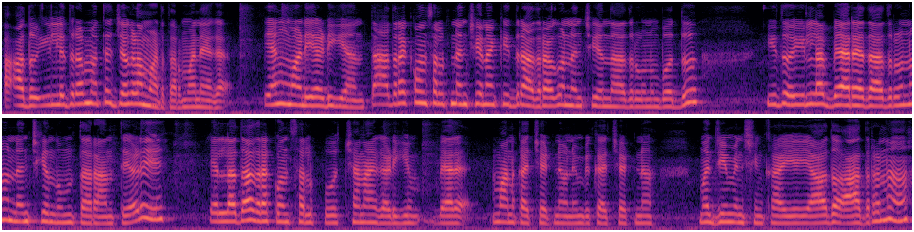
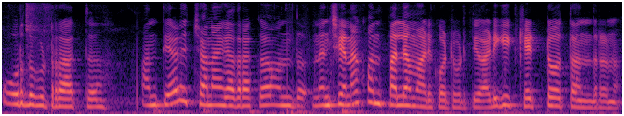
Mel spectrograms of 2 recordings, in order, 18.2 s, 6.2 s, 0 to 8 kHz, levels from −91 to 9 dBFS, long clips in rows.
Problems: none marked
